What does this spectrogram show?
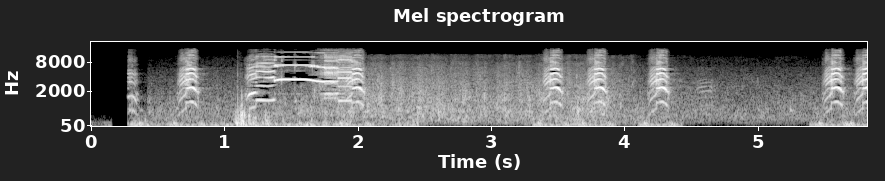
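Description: A bird giving short, sharp, high calls in quick twos and threes, with a longer, louder, harsh stretch about a second in.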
